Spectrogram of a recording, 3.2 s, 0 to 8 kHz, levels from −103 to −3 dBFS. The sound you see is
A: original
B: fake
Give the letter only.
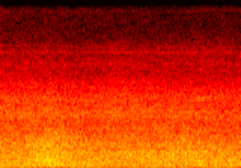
A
